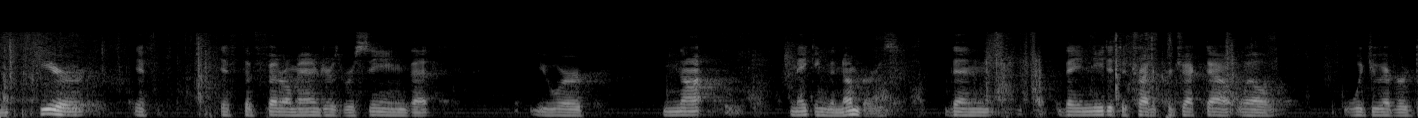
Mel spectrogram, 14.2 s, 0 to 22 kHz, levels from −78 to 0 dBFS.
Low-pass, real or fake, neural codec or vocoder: 7.2 kHz; real; none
